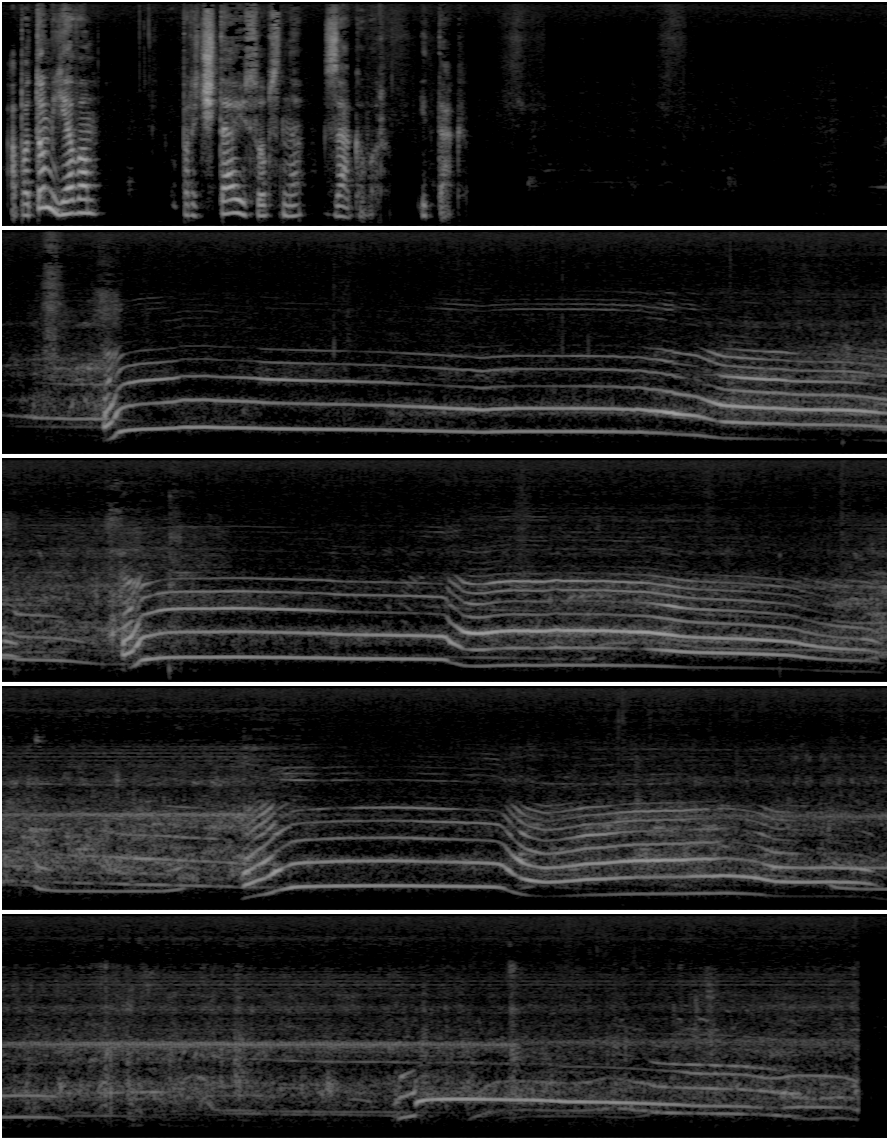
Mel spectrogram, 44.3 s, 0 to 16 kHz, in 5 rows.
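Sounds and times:
speech: 0.1s - 1.0s, 1.8s - 4.7s
wolves howling in chorus: 8.8s - 44.0s.

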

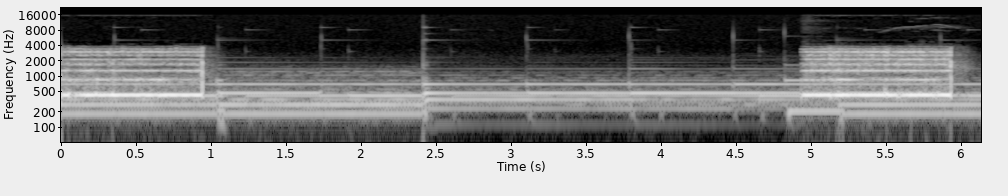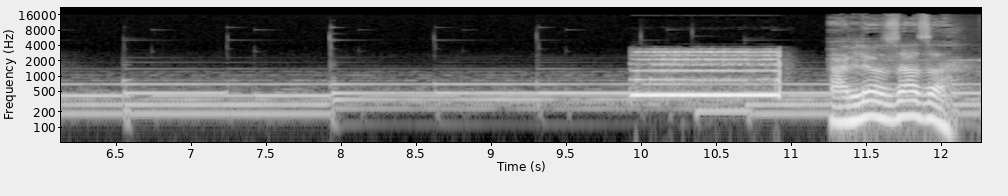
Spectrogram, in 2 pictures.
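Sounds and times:
ringing tone of an outgoing phone call: 0.0s - 1.1s, 4.8s - 6.2s, 9.9s - 12.2s
speech: 11.3s - 12.2s.

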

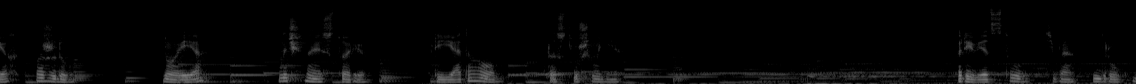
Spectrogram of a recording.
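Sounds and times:
speech: 0.0s - 1.0s, 1.6s - 2.2s, 2.8s - 6.3s, 9.6s - 11.3s
gentle sustained musical tones: 5.2s - 11.3s
soft steady rain pattering: 5.5s - 11.3s.

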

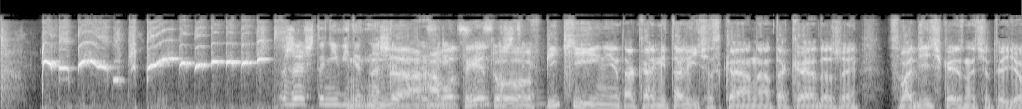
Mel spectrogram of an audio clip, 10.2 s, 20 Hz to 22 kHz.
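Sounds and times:
small souvenir whistle blown in shrill trilling blasts: 0.4s - 3.0s
speech: 2.8s - 10.2s.

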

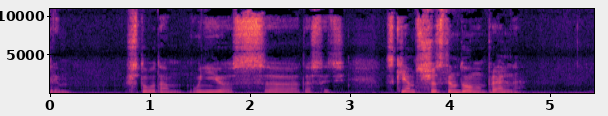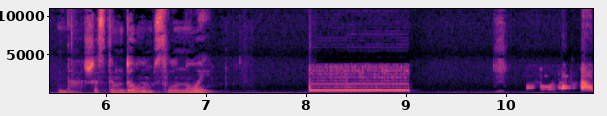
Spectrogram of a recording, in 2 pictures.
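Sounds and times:
speech: 0.8s - 4.8s, 5.5s - 7.2s
telephone call dialing tone: 8.0s - 9.1s.

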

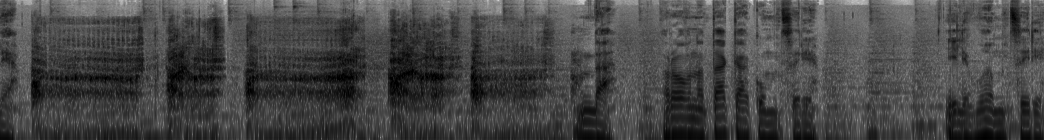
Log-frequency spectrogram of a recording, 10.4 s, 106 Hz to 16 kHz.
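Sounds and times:
shepherd dog growling and snarling while fighting a man: 0.3s - 5.8s
speech: 7.1s - 8.4s, 9.5s - 10.4s.

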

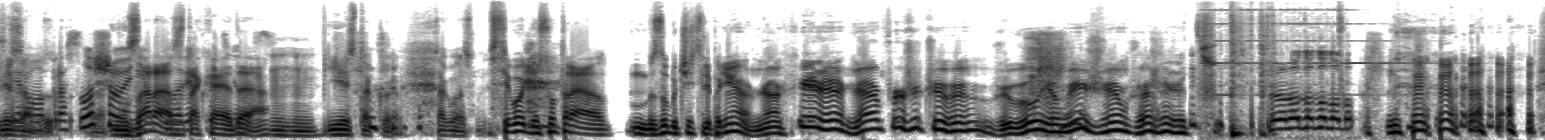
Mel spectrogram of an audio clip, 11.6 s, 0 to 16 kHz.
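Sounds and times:
speech: 0.0s - 11.5s
people laughing: 2.6s - 4.4s, 6.0s - 11.5s
old-style analog telephone bell ringing: 9.0s - 11.1s.

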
